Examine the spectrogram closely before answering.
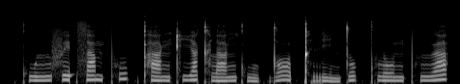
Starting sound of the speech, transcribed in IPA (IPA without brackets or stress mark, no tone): kʰ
